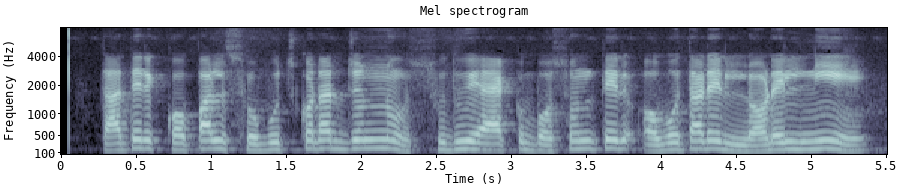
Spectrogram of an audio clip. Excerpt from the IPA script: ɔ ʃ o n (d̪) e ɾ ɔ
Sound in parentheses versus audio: incorrect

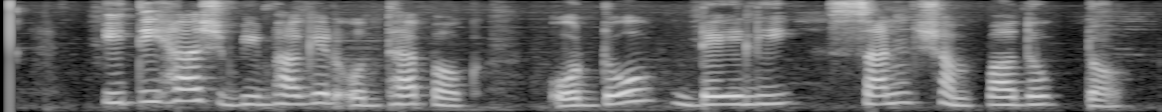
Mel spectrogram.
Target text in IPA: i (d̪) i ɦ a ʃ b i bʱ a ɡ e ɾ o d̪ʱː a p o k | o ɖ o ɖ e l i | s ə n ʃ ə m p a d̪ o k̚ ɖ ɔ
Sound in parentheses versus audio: incorrect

